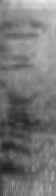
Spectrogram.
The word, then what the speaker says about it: Hoare: The pronunciation is Hoare, but the spelling is very different indeed.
